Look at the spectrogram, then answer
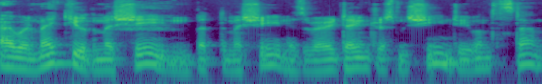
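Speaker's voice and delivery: put-on slight, faint indeterminate European accent. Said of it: "That's the kind of thing that he says".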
